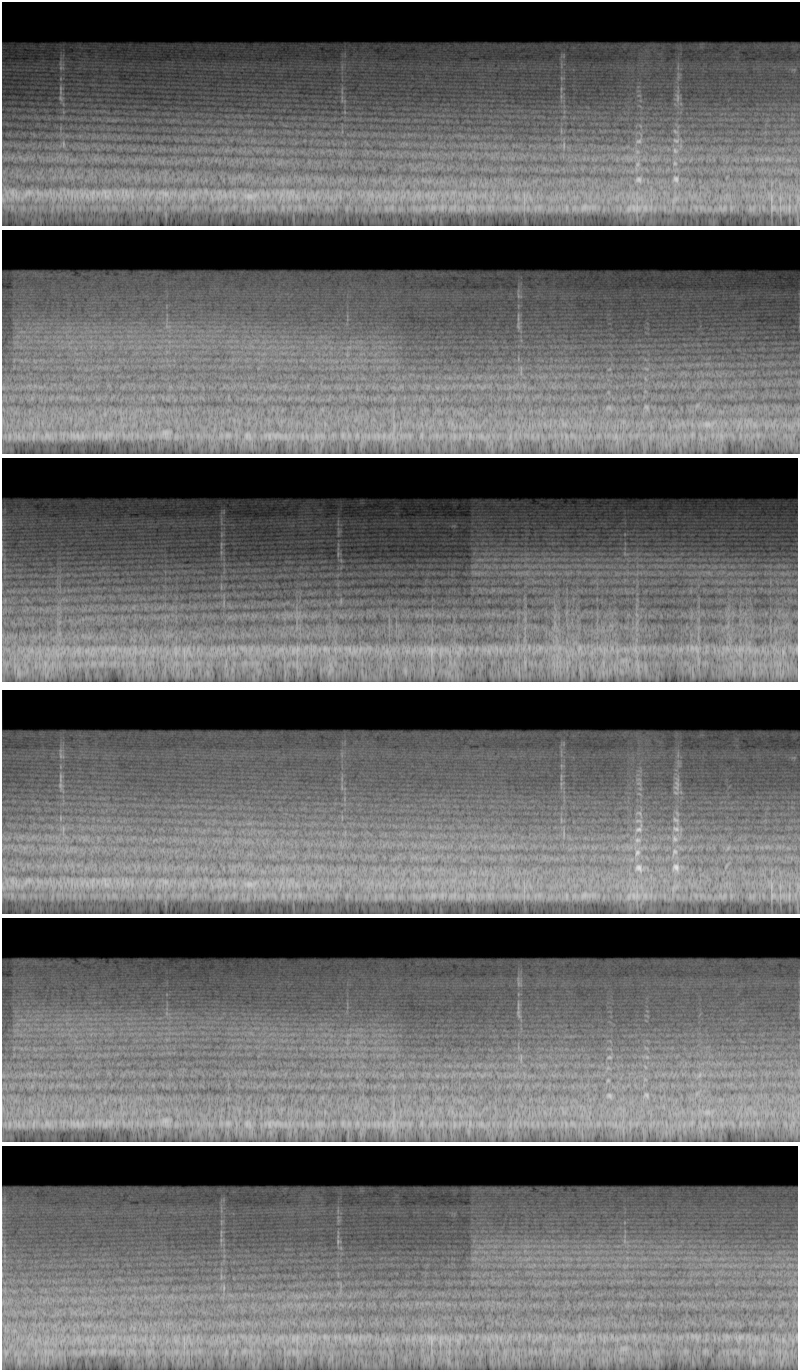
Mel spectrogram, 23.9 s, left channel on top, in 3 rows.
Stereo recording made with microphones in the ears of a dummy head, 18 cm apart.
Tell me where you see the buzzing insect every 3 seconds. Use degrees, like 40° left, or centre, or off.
50° right, 30° right, 10° right, 10° left, 10° right, 40° right, 50° right, 50° right.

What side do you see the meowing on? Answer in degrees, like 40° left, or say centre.
40° right.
